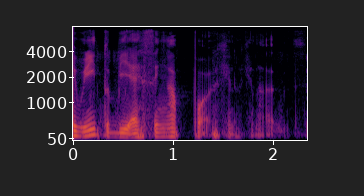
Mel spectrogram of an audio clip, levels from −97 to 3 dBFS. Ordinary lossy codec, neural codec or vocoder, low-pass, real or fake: none; none; 7.2 kHz; real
